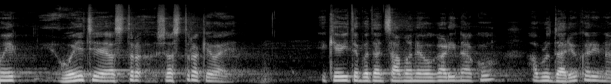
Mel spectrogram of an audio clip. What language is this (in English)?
Gujarati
